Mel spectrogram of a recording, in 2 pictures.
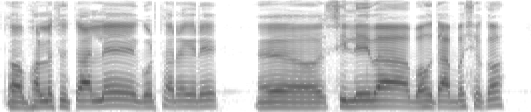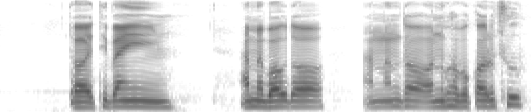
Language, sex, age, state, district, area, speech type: Odia, male, 18-30, Odisha, Ganjam, urban, spontaneous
